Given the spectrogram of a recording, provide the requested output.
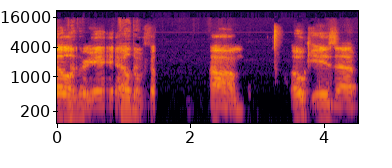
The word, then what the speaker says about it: Felder: a little bit of backstory on who Oak Fedler, right? Is that how you pronounce his last name? Felder, yeah.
